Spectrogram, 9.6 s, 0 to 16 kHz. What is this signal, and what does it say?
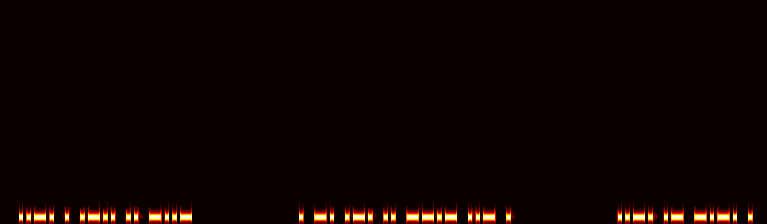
Morse code, heard as a keyed tone, about 25 wpm, 550 Hz. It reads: FELIX ENRIQUE FACE
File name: Ultimate Word List / 25WPM Ultimate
